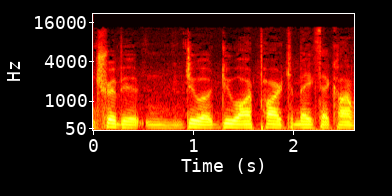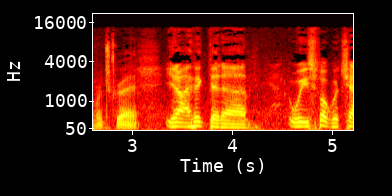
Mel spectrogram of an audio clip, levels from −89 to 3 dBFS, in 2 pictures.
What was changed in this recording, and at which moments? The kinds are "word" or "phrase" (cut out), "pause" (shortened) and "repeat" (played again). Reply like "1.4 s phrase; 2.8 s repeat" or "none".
none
